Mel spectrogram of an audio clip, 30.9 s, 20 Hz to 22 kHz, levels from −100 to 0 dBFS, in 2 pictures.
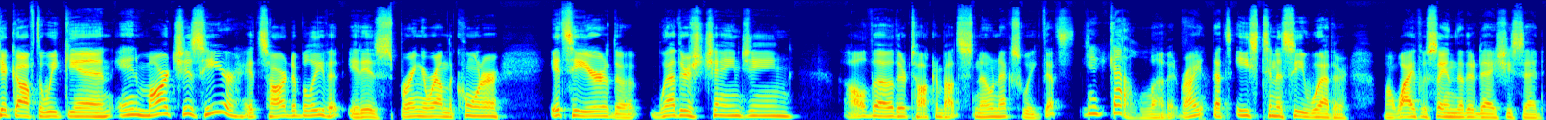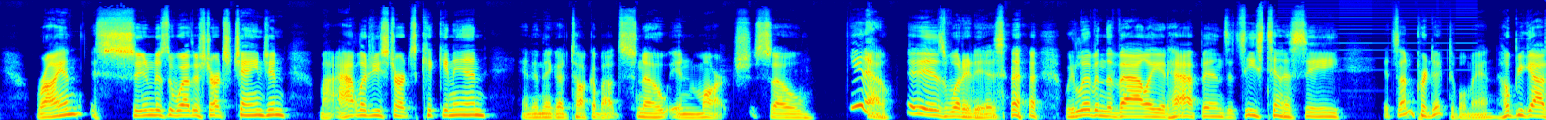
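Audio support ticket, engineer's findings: USB whine, 28.24 to 30.24 s. Fixed-pitch tone on a 1 kHz fundamental, strongest at the 5 kHz harmonic, sitting about 40 dB below the speech.

Probable component: USB interface or its cable. The bus's 1 ms frame timing pulls current, and that leaks into the audio through shared power or ground. Worth trying a different port, a powered hub, or a ground-isolated path.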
